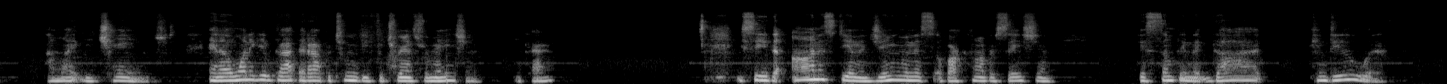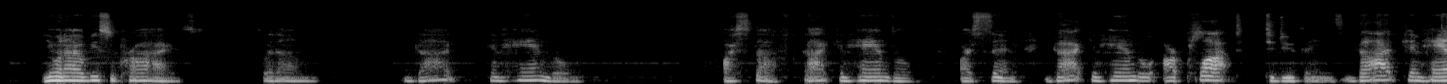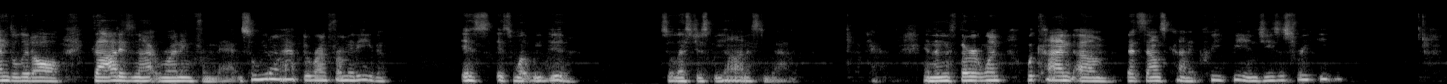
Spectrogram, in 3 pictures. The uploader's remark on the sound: Our zoom streamed service.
